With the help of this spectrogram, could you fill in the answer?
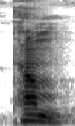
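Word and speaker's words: thumb: एल ए एम बी, यहाँ पे भी वही कंडीशन लागू हो रही है, लैम, इसको टी यू एम बी, थम, इसको थम पढ़ेंगे, बी साइलेंट रहेगा यहाँ पे भी।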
